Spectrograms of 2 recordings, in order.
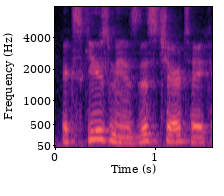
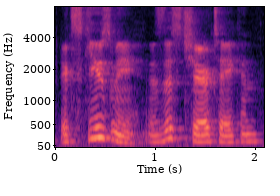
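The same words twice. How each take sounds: First: It is said fairly quietly. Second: It is said loudly.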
